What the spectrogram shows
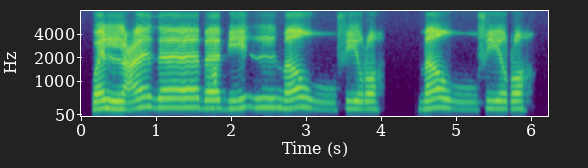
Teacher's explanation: Jaga ghain jangan bunyi lantunan maghfirah.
